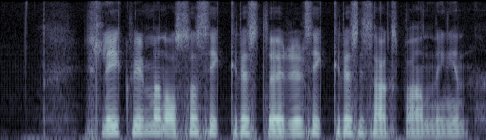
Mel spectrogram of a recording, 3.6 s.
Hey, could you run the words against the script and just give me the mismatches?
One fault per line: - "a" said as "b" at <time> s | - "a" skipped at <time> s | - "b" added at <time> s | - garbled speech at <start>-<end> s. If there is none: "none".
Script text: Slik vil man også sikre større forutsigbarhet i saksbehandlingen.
- "forutsigbarhet" said as "sikre" at 2.2 s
